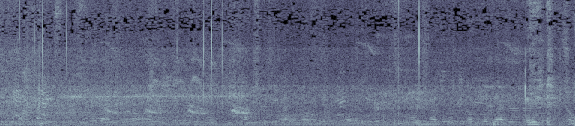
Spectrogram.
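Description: A crowd chatters around outdoors.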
